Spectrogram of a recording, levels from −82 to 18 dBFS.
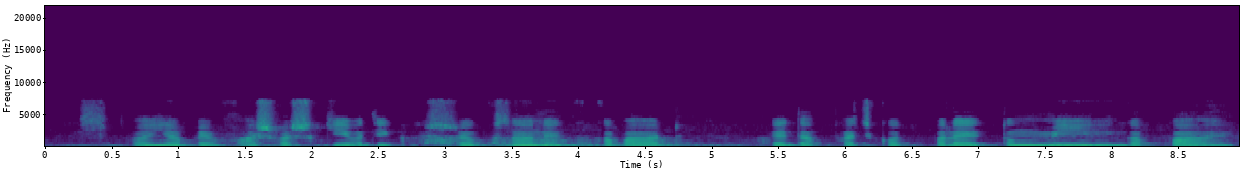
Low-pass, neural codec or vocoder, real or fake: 7.2 kHz; none; real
